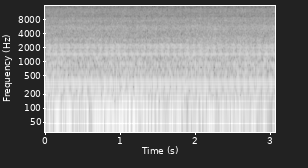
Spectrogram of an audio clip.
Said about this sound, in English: Now, this sound means you're close to the left or right side. It's a lawnmower.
